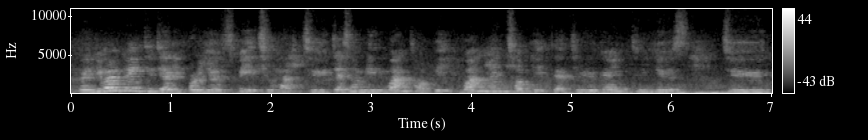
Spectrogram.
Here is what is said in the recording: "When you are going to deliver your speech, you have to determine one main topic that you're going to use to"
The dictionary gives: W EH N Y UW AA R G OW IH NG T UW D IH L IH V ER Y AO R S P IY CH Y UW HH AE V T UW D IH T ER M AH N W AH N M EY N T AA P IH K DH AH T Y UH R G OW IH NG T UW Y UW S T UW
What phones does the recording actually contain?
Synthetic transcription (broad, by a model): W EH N Y UW AA R G OW IH NG T UW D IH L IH F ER Y AO R S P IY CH Y UW HH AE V T UW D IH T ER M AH N W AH N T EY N T AA P IH K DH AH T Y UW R G OW IH NG T UW Y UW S T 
